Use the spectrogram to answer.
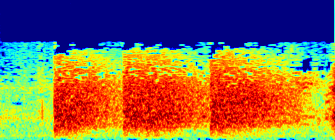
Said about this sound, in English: Shoot the lock off and let's bust in.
